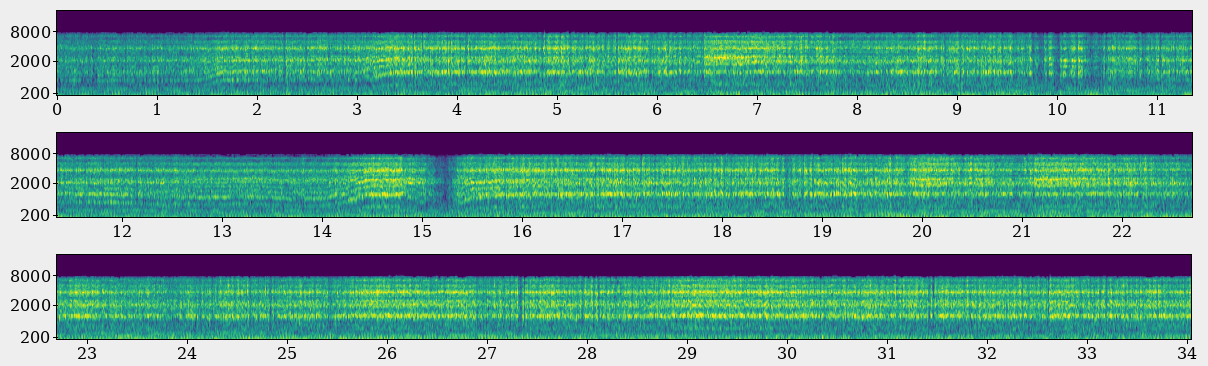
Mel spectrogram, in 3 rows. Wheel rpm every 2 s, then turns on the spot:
90, 140, 160, 160, 150, 110, 90, 110, 160, 160, 160, 160, 160, 160, 160, 160, 160.
none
